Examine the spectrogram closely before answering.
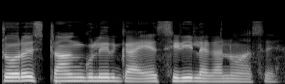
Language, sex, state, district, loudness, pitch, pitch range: Bengali, male, Assam, Hailakandi, -16 LUFS, 155 Hz, 135-165 Hz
